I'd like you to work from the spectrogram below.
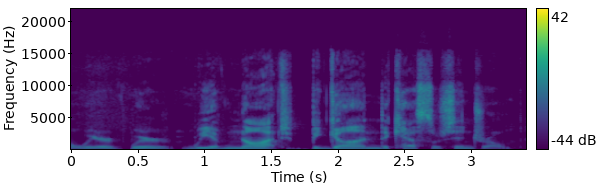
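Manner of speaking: normal talking voice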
